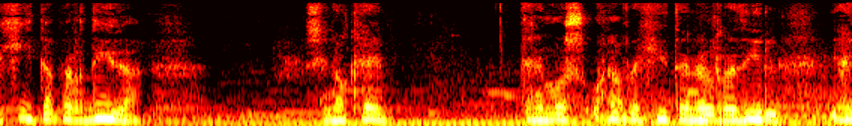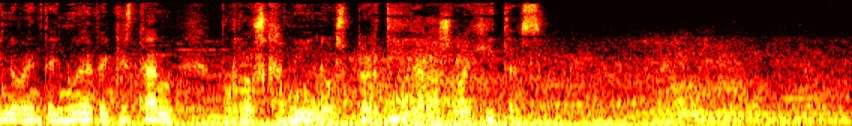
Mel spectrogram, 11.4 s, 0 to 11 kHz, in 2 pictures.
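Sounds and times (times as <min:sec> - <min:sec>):
speech: 0:00.0 - 0:01.3, 0:02.0 - 0:02.7, 0:03.5 - 0:09.4
helicopter engine and rotor drone overhead: 0:03.1 - 0:11.3.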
